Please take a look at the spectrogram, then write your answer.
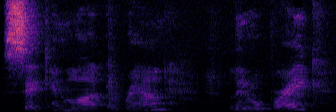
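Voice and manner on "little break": ordinary talk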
